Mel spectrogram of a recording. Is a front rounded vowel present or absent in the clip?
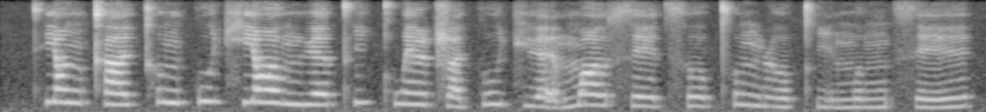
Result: absent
